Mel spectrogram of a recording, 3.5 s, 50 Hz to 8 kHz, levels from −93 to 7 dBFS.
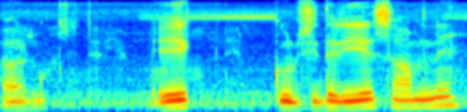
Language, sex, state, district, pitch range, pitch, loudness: Hindi, male, Uttar Pradesh, Saharanpur, 135-225 Hz, 150 Hz, -14 LUFS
